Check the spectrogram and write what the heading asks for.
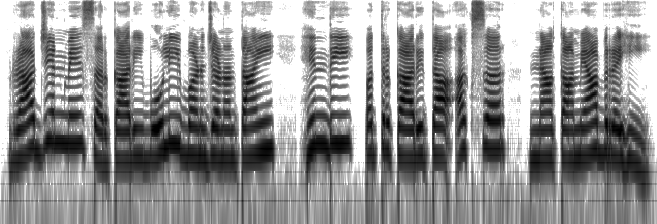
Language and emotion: Sindhi, neutral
